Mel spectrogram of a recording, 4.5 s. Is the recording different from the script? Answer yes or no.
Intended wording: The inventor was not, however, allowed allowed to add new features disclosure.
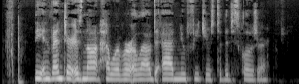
yes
